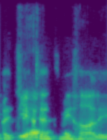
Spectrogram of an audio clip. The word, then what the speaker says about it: Csikszentmihalyi: And one of the ideas and thinkers I look at in Waypoints is a guy called Mihaly Csikszentmihalyi. Have you? Csikszentmihalyi, yeah, it's really hard. I was going to pronounce it wrong, and you pronounce it right.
